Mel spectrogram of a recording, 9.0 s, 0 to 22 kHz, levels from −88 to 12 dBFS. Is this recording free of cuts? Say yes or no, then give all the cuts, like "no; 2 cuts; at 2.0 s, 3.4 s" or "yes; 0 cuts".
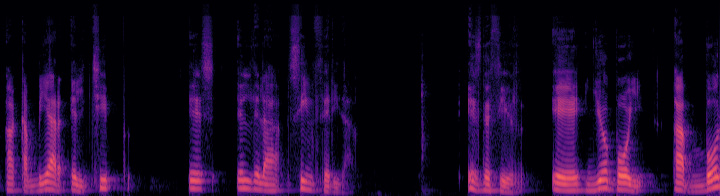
yes; 0 cuts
